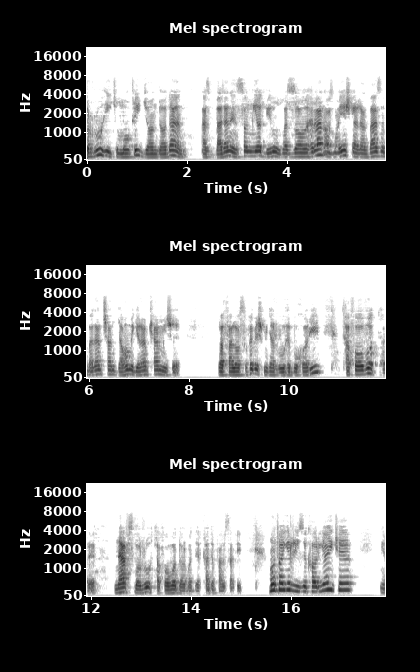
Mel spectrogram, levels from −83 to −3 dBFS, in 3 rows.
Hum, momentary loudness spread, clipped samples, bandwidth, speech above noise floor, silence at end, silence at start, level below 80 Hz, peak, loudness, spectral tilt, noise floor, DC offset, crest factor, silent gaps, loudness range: none; 13 LU; under 0.1%; 7.6 kHz; 45 dB; 0 s; 0 s; -76 dBFS; -4 dBFS; -26 LUFS; -7 dB/octave; -71 dBFS; under 0.1%; 24 dB; none; 3 LU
